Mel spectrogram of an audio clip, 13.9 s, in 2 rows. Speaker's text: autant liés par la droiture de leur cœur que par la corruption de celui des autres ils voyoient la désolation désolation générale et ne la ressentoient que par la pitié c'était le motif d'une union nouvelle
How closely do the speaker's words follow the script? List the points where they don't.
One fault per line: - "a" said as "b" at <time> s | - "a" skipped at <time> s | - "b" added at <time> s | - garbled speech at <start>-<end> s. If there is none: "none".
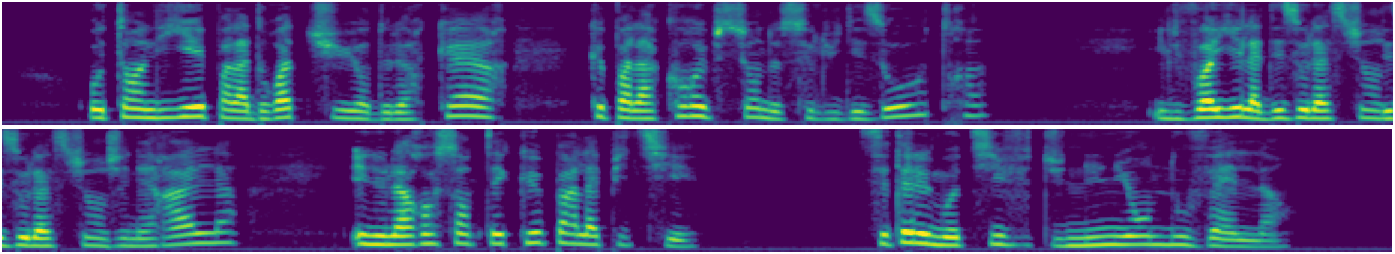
none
